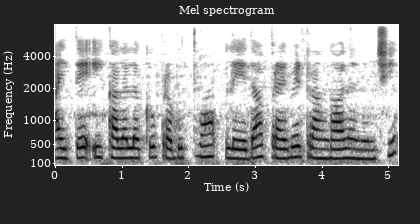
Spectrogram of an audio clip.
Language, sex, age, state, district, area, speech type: Telugu, female, 18-30, Telangana, Mahabubabad, rural, spontaneous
